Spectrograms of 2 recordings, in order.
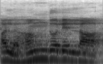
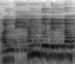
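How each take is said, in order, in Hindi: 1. 'h' एक सादी, नरम साँस है। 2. 'h' एक कर्कश, गले से निकली आवाज़ है। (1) "इस हे को कोई दो चश्मे वाला हे पढ़ ले" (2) "तमाम तारीफें अल्लाह ताला के लिए हैं"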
